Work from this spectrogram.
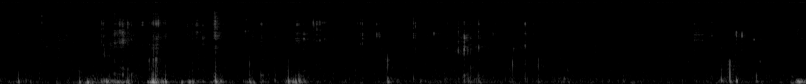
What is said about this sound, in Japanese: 食べちゃおうかな。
